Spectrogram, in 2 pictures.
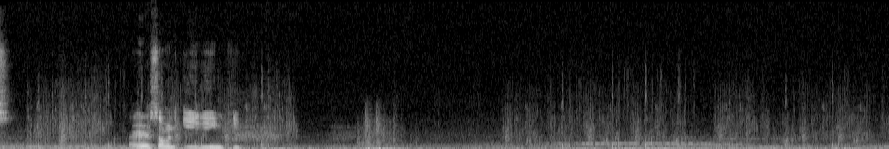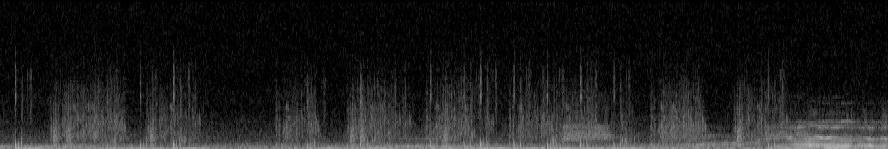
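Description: Footsteps tap on hard ground.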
